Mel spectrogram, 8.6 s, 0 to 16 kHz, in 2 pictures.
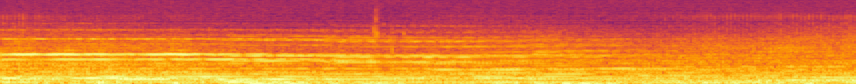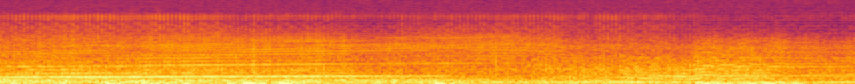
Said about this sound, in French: À 10h, une voiture s'est arrêtée devant le perron.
